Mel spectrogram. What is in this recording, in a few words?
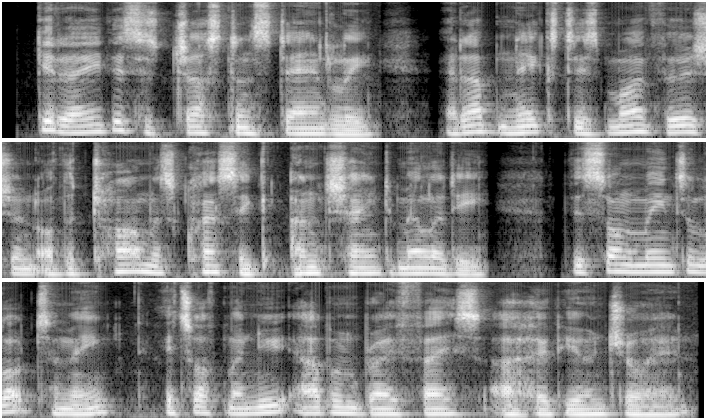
radio intro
